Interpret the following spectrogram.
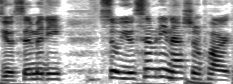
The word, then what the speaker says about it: Yosemite: a simony National Park some people might pronounce it yo smite cuz that's how it's spelled but that's okay it's Yosemite so you 70 National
